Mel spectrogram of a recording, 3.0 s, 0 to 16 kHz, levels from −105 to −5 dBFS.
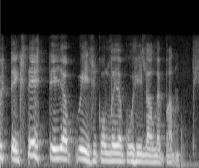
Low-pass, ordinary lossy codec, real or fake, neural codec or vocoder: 7.2 kHz; none; real; none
